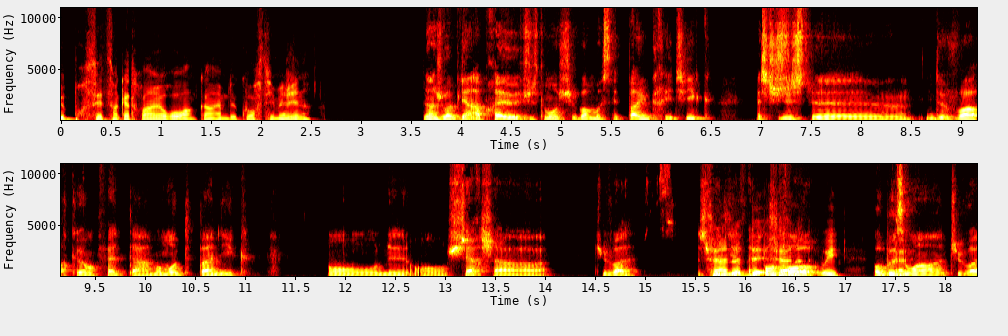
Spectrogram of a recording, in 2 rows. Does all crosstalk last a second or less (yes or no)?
no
